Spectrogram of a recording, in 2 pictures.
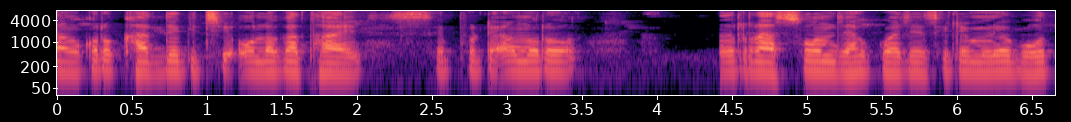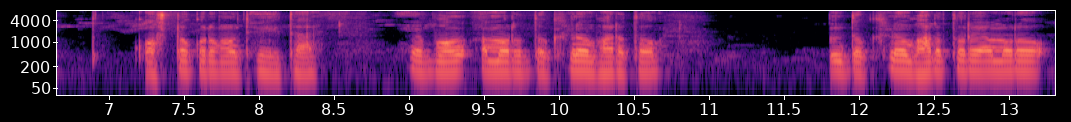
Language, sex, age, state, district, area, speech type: Odia, male, 18-30, Odisha, Mayurbhanj, rural, spontaneous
